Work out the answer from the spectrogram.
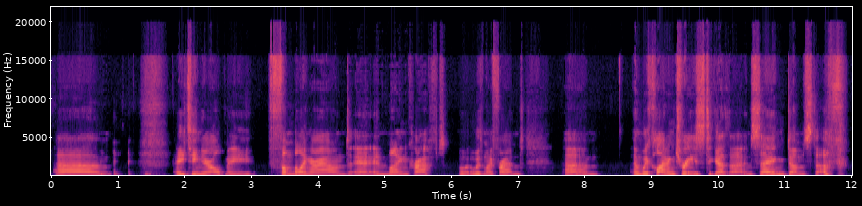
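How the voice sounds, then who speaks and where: A man's voice: mid-range voice, fairly even intonation, slow, fairly bright tone. Rambling man with a nasal voice. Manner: rambling, stumbling restarts, self-deprecating. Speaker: video creator. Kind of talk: casual online panel chat.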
